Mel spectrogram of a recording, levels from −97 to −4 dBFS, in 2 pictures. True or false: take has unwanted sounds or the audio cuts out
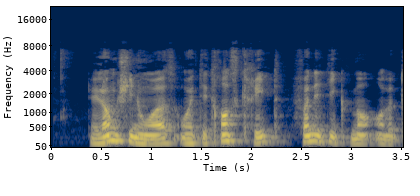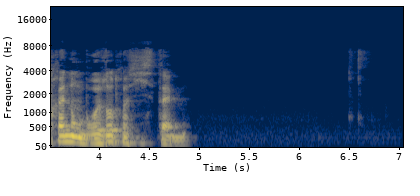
false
